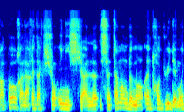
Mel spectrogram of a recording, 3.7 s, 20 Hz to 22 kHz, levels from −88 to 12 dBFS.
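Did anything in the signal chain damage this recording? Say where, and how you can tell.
Yes: gain pumping throughout. Loud and soft parts are pulled closer in level and the sound is squashed, with a gain swing of roughly 15 dB. The likely cause is input gain set far too high, with a fast compressor or limiter clamping every peak.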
